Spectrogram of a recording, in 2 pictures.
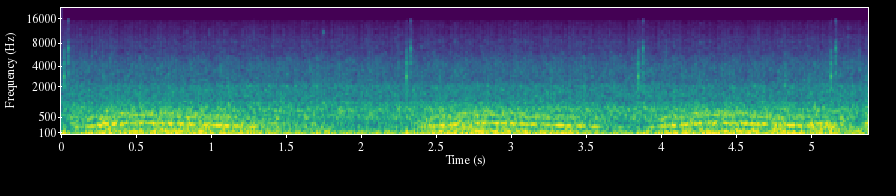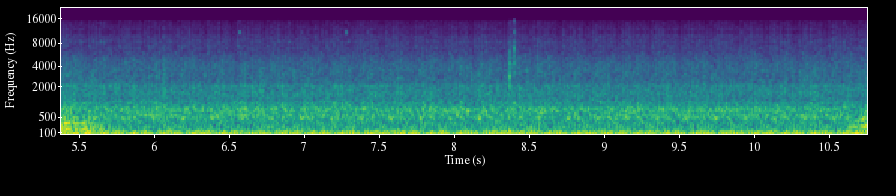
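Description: A truck engine idles with a low steady rumble.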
